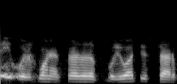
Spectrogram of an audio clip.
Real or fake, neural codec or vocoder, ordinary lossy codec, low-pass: fake; codec, 16 kHz, 2 kbps, X-Codec, HuBERT features, trained on LibriSpeech; AAC, 32 kbps; 3.6 kHz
